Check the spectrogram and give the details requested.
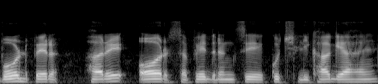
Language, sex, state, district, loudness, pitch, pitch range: Hindi, male, Uttar Pradesh, Lucknow, -17 LUFS, 120 Hz, 115-125 Hz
